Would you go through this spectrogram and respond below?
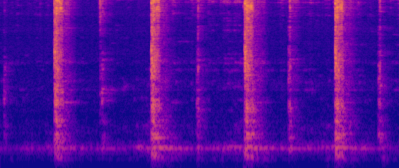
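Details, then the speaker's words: Electric fence charger with a mechanical timer wheel: a sharp click about once a second, each followed by a softer pop. The stretched return spring lets the wheel overswing and hit its back side twice per cycle. "it bounces it back but it's so stretched out that it's not working right but it does come on it should there goes kind of hear it clicking and it's got a uh see there's where it's hitting the back side you kind of hear it hitting twice"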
